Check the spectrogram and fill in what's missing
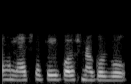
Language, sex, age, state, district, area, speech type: Bengali, female, 45-60, West Bengal, Alipurduar, rural, conversation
